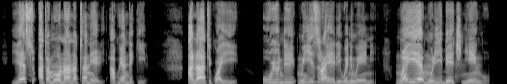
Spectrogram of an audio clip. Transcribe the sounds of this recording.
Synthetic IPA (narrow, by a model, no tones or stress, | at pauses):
jɛsuʔatamɔnanatʰaniɛlḭak̬ujandikḭːɾa | anatikwaiːjɛ̰ | ujundimwuːs̬ɾaɛliwɛniwɛːnḭ | mwaijɛmuliɓɛt͡ʃiɲɛːŋɡɔ̰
